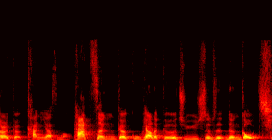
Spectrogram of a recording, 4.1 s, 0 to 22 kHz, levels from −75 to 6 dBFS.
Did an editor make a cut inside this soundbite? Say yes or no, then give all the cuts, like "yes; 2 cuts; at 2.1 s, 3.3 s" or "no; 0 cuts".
yes; 1 cut; at 1.1 s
